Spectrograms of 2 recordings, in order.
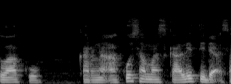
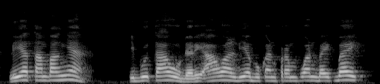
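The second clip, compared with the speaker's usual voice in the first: much higher, loud sneering insult; contemptuous outburst; 8 semitones higher, 4 dB louder than usual. A narrator's reading. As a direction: spit the insult out high and loud. Mother points at daughter-in-law, insulting. (ibu mertua menghina dengan suara melengking)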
